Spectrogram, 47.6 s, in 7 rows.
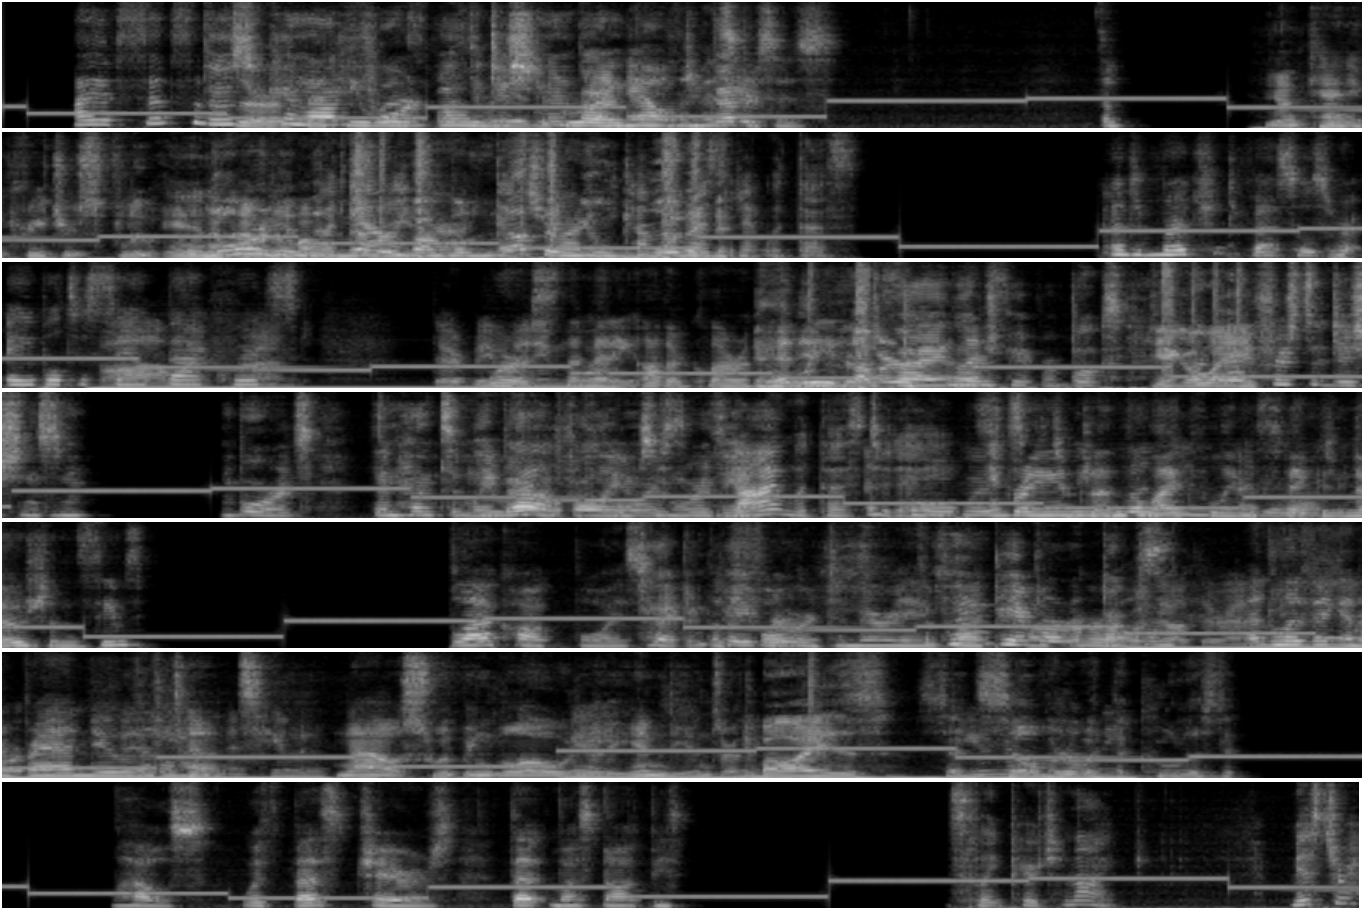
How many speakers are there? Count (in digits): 8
